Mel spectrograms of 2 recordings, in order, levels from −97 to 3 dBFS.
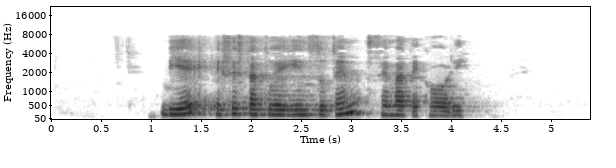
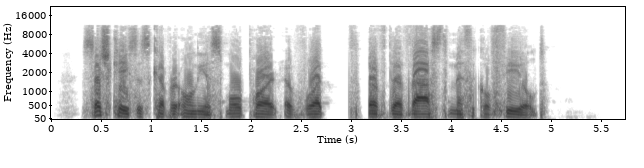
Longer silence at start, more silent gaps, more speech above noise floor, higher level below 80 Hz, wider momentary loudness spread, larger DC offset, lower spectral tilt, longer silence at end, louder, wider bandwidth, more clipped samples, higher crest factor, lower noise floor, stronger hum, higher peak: first, 1.1 s vs 0.35 s; neither; first, 70 dB vs 52 dB; second, -68 dBFS vs -50 dBFS; about the same, 7 LU vs 7 LU; neither; about the same, -6.5 dB/octave vs -5.5 dB/octave; first, 1.25 s vs 0.8 s; first, -20 LUFS vs -26 LUFS; second, 8 kHz vs 11.5 kHz; neither; first, 20 dB vs 14 dB; first, -90 dBFS vs -77 dBFS; neither; first, -2 dBFS vs -12 dBFS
